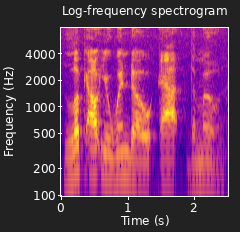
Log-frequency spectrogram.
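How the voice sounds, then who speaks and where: A man's voice: mid-range voice, measured pace. A man hosting a live arts broadcast in a casual, conversational way. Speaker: host of a live arts radio and TV show. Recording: live broadcast with background noise.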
